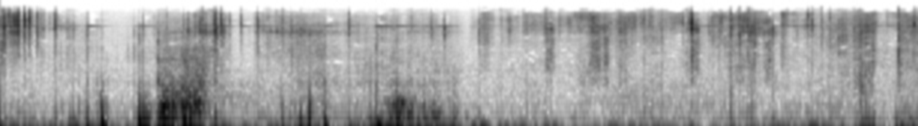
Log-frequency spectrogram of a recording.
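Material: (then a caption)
Glass. Long nails scratch and tap along the top and sides of a small, solid textured glass golf shoe ornament lying on its side, with a frosted toe and cut patterns. A dense, raspy scratching with a crinkly, tearing texture carries bright high hiss, broken by occasional sharper taps. A steady low hum sits underneath throughout.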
